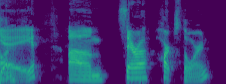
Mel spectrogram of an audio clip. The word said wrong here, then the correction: Hartshorn: Hartsthorn. H-A-R-T-S and then horn with an E on it. – Hartshorn.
